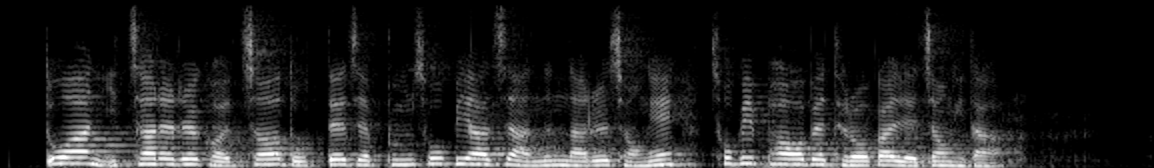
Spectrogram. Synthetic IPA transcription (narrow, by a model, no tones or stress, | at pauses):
t͈oɦanit͡ɕʰaɾe̞ɾɯɭkʌɭt͡ɕʰʌnot͈e̞d͡ʑe̞pʰumsʰobiɦad͡ʑianːɯnːaɾɯɭt͡ɕʌŋɦe̞sʰobipʰaʌbe̞tɯɾʌɡaɭje̞d͡ʑʌŋida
